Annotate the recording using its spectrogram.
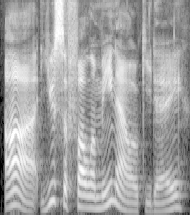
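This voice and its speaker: A man voicing a clumsy, goofy male amphibian alien who talks in drawn-out broken pidgin, in an amateur screenplay reading. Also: on the high side, sing-song, bright, forceful tone, voice pushed up. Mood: goofy pleading.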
